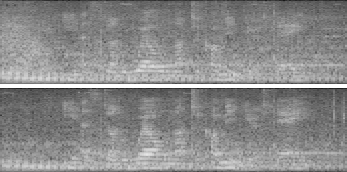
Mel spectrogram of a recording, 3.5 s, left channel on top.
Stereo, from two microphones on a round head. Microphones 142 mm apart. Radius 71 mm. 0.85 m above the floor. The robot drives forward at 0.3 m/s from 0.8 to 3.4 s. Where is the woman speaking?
5° right (ahead or behind), 2.5 m.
